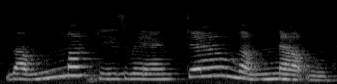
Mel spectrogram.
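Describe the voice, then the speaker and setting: A woman's voice: fairly high pitch, very animated, slow pace, darkish tone, roomy sound. A woman librarian reading a picture book aloud to children, stressing the m sounds in a sing-song storytime way, then explaining a science activity. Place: library room.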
